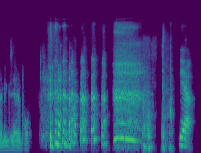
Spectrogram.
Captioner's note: both laughing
